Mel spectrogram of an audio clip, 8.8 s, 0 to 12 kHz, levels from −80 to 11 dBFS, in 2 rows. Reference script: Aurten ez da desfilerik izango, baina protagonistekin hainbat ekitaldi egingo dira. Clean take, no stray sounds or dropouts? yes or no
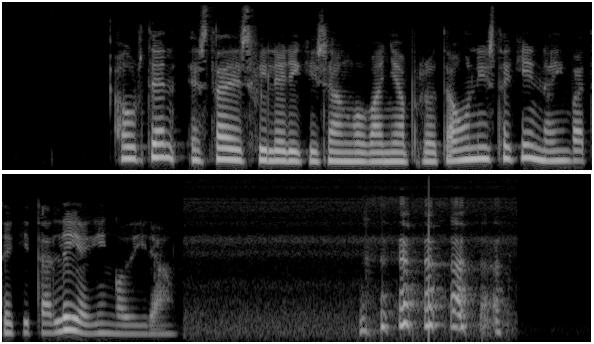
no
